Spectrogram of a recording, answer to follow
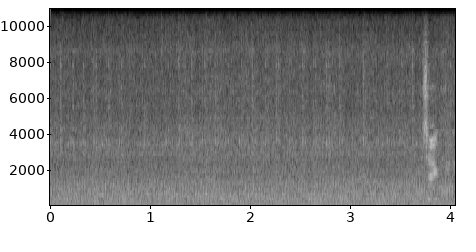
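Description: Light aircraft's piston engine idling steadily just after start, a constant low propeller drone heard from inside the cockpit.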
